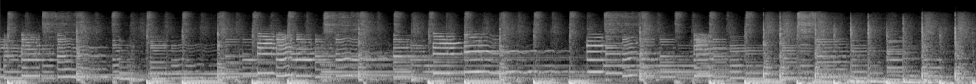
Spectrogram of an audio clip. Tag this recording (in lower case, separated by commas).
musical instrument, plucked string instrument, guitar, music, electric guitar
